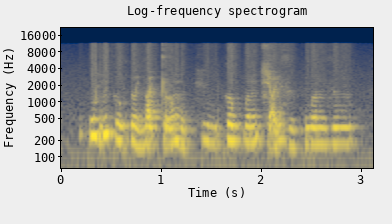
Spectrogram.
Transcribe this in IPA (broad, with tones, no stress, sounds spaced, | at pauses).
h w ḭ˧˥ ŋ k ə̤˨˩ w ɗ ə˧˩ j n a̰˧˨ j t̪ ə̰ː˧˥ m ɨ˨˩ t̚ x i̤˨˩ m k ə˧ w ɓ ə˨˦ n t͡ɕ a̰˧˥ j z ɨ̤˨˩ k w ə˧ n z ɨ˧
